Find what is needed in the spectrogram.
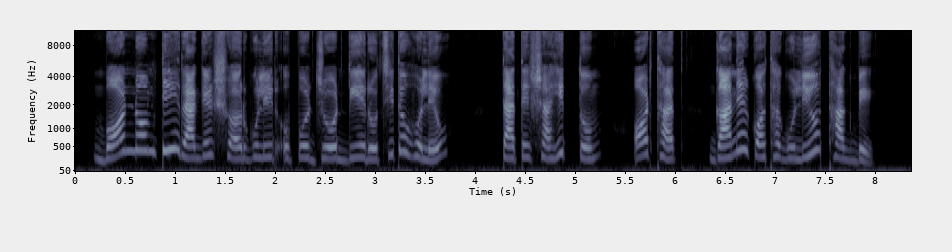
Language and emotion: Bengali, neutral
